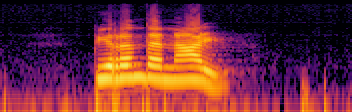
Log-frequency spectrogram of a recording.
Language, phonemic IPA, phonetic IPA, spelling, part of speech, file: Tamil, /pɪrɐnd̪ɐnɑːɭ/, [pɪrɐn̪d̪ɐnäːɭ], பிறந்தநாள், noun, Ta-பிறந்தநாள்.ogg
- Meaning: birthday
